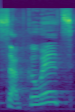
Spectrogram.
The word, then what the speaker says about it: Seitz: pronounce your last name so it is pronounced Seitz it's so polish yeah I love it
